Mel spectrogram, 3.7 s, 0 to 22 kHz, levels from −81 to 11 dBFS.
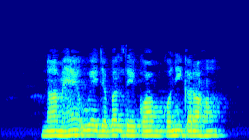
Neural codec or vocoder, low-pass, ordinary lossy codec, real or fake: none; 7.2 kHz; MP3, 24 kbps; real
